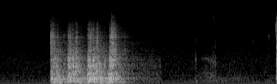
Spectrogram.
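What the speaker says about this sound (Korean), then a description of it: "다급하게 문을 두드리는 소리가 들리는 겁니다" Urgent knocking on a wooden door: a quick burst of about four or five heavy, hurried thumps up close, then a faint tap and a sudden loud knock right at the end.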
